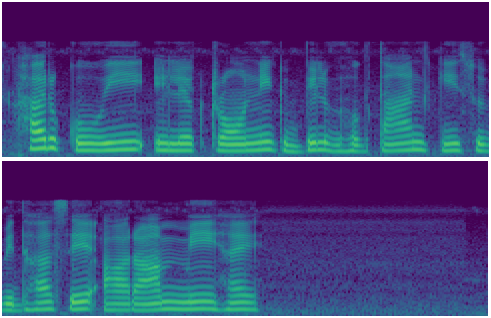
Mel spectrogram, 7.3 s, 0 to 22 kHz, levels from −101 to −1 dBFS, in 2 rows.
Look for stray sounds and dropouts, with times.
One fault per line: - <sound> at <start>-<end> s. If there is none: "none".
none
